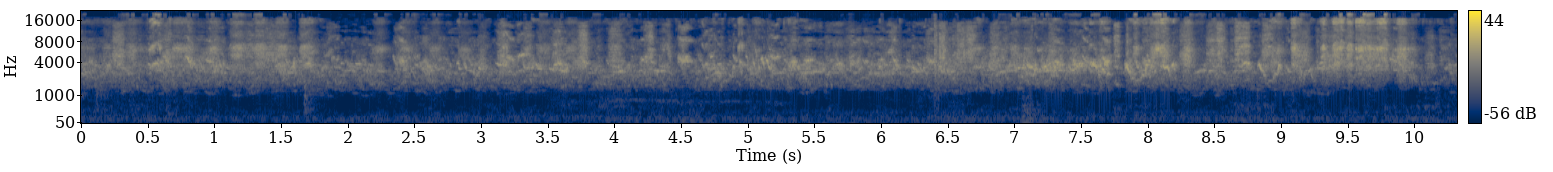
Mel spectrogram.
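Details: Constant budgerigar chirping, with layered squeaks, trills and rasping twitters that grow slightly louder toward the end.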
